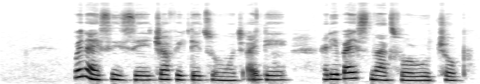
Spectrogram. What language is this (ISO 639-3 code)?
pcm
